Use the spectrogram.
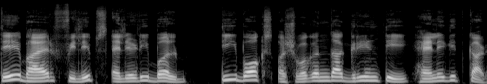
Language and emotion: Goan Konkani, neutral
